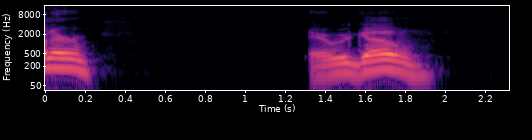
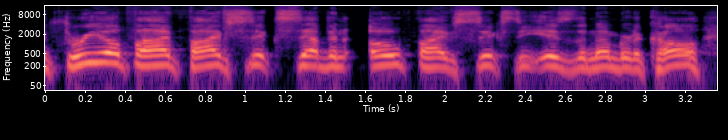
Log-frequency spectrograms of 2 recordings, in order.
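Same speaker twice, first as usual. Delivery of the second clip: number called out high and loud; energetic announcer read; 6 semitones higher, 3 dB louder than usual. Acted. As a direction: sell the phone number with energy. Host gives call-in number.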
